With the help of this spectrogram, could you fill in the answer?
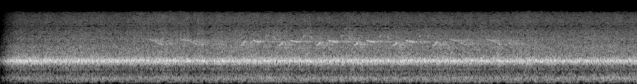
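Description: A dense chorus of cicadas drones continuously, a steady high-pitched buzzing whine that holds at an even, loud level, with a faint wavering trill riding above it. No voices.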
